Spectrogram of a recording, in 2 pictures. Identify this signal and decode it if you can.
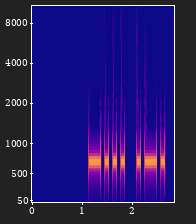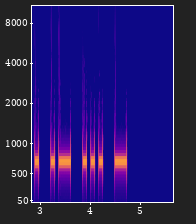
Morse code, heard as a keyed tone, about 15 wpm, 700 Hz. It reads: BREAST
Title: Six Letter Words - 15wpm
